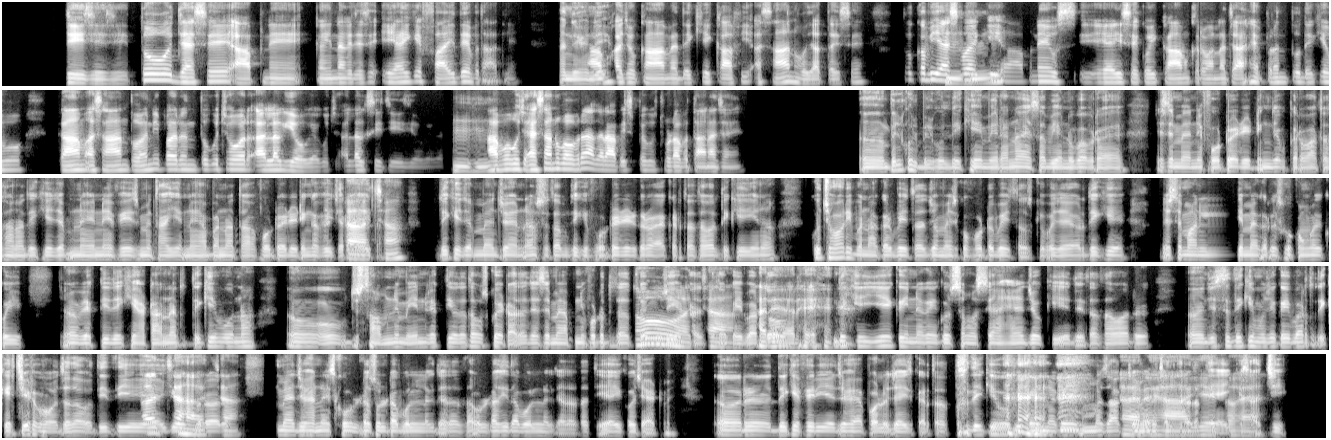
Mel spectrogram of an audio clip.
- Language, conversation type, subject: Hindi, podcast, एआई टूल्स को आपने रोज़मर्रा की ज़िंदगी में कैसे आज़माया है?
- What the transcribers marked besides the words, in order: in English: "एडिटिंग"; in English: "फेज़"; in English: "एडिटिंग"; in English: "फ़ीचर"; in English: "एडिट"; in English: "मेन"; laughing while speaking: "अरे, अरे!"; laughing while speaking: "चिढ़"; in English: "अपोलोजाइज़"; laughing while speaking: "तो"; chuckle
